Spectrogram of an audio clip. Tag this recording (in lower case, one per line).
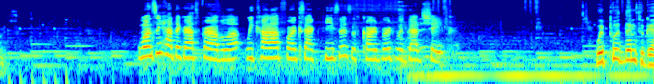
music
speech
